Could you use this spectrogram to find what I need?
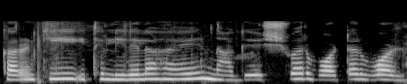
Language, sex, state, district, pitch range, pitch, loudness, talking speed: Marathi, female, Goa, North and South Goa, 220-255 Hz, 235 Hz, -16 LUFS, 130 wpm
